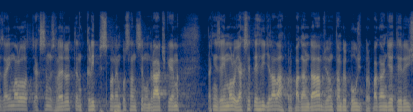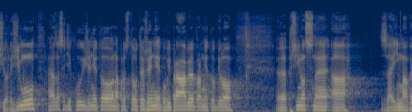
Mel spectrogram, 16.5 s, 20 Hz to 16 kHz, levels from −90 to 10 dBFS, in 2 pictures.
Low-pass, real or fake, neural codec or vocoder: 10.8 kHz; real; none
